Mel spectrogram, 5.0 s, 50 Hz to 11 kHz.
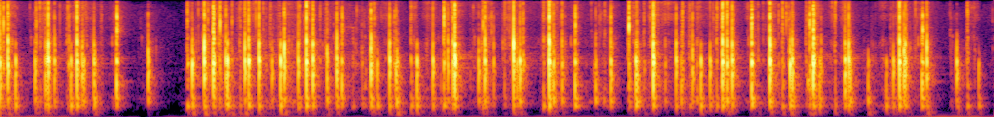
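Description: Fingertips type continuously on a Dolphin 2021 mechanical keyboard with a brass plate and plastic keycaps. The result is a rapid stream of short, sharp clacks with a bright, clicky tone and little low end, with a brief pause near the one-second mark.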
